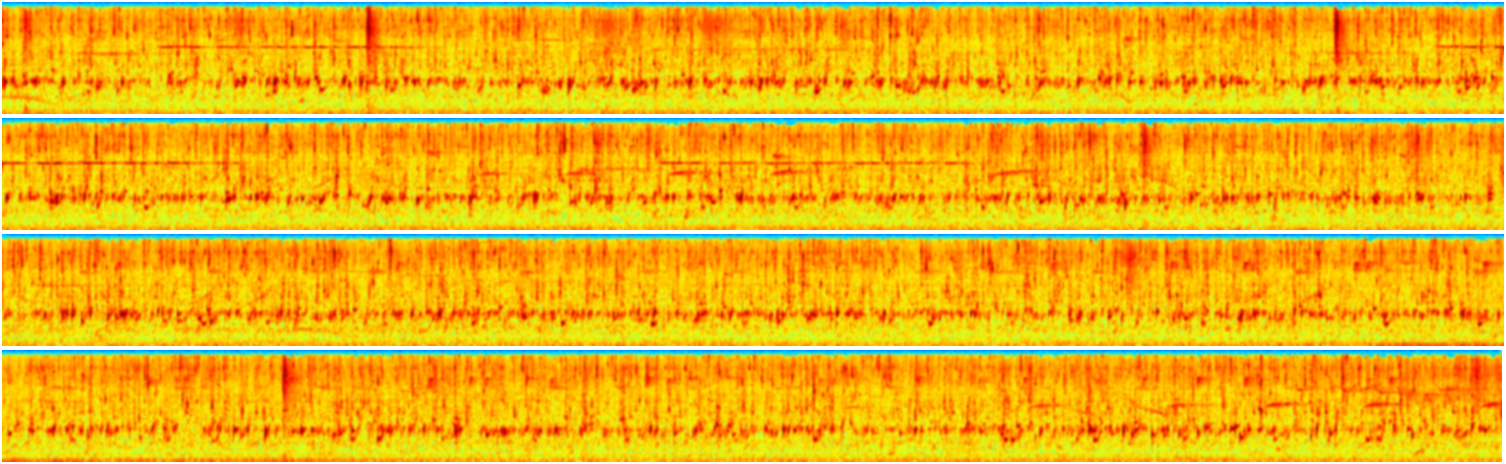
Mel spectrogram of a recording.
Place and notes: Lone Wolf Trail Spring, Ballwin, Missouri, USA - Lone Wolf Hill
Recording of a spring emptying into a pool at the base of steep hill along Lone Wolf Trail in Castlewood State Park. A deer higher up the hill can be heard stomping its scent into the ground.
